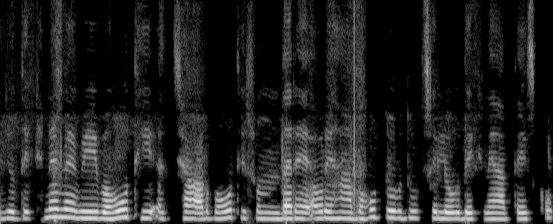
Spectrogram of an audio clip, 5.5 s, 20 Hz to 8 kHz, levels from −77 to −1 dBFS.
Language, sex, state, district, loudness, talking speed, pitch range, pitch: Hindi, female, Uttar Pradesh, Etah, -18 LUFS, 260 wpm, 220-245 Hz, 230 Hz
